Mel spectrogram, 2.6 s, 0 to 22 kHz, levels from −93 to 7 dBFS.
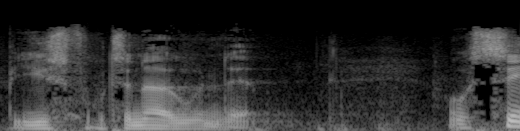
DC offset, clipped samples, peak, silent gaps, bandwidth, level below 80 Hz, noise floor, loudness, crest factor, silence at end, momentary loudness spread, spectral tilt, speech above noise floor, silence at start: under 0.1%; under 0.1%; -10 dBFS; none; 10.5 kHz; -50 dBFS; -55 dBFS; -30 LUFS; 20 dB; 0 s; 13 LU; -4 dB/octave; 26 dB; 0.05 s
